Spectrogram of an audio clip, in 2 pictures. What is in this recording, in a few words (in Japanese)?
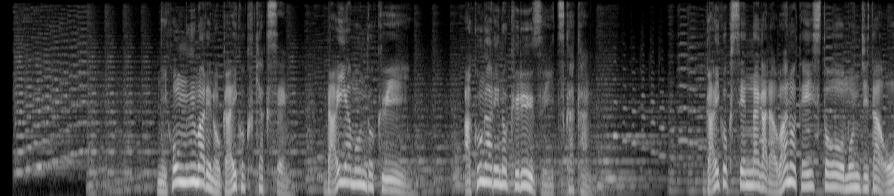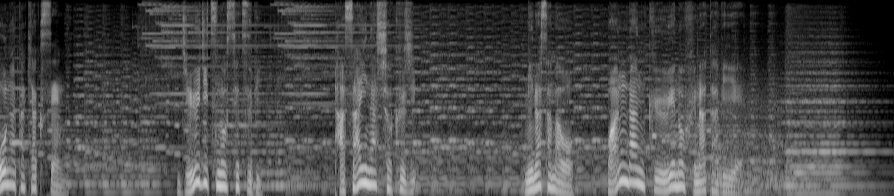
voice sample CM 高級感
